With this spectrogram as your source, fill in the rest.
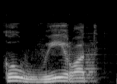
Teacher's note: را موٹا ہو گیا، را پہ زبر ہے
